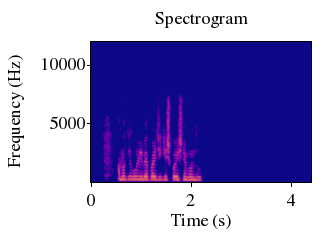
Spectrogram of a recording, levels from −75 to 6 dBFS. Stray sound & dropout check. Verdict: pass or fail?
pass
